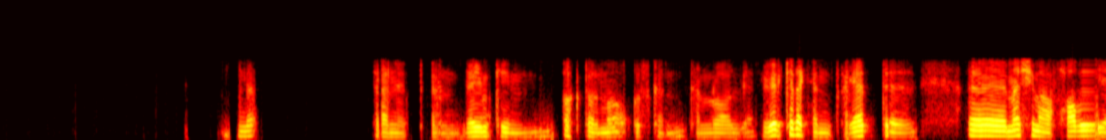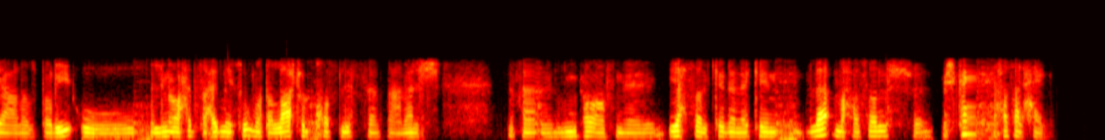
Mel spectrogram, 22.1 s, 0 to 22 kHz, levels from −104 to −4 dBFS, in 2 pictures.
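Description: Speech coded throughout by the iLBC codec, with a 150 Hz to 3.5 kHz line band and clearly audible roughness. Each 30 ms frame's excitation is coded independently, and nothing above about 3.5 kHz survives, and the voice sounds slightly synthetic. Lost iLBC frames occur at 4.20–4.42, 8.07–8.50, 10.82–10.99, 12.38–12.58, 14.13–14.23, 16.32–16.48, 18.80–19.03 and 20.73–21.02 s, with 90 to 270 ms missing in each. The first two losses are scattered, with the longest run around 70 ms. The decoder fills each gap by repeating the last pitch cycle with added noise, which produces a held, buzzy vowel. The voice recovers almost immediately afterwards.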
